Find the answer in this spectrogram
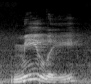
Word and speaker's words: Melee: and my all-time favorite game is melee I actually pronounce it mely and I will for the rest of my life I'm not the only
